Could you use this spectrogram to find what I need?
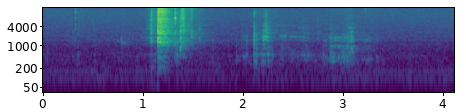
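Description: A paper punch clicks sharply as it punches through paper.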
